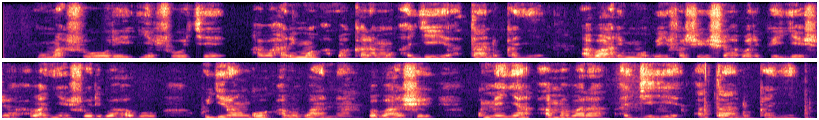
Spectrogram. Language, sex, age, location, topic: Kinyarwanda, male, 18-24, Nyagatare, education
